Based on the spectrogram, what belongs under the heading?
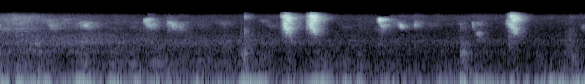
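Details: Sparrows at a window-mounted feeder, giving short high chirps scattered irregularly over a hissing background, with a few louder bursts near the middle and end.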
